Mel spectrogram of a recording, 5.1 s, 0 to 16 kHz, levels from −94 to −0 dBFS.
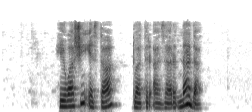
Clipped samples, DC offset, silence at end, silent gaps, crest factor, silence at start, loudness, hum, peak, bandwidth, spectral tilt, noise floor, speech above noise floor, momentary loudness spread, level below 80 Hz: under 0.1%; under 0.1%; 1.05 s; none; 16 dB; 1.15 s; -16 LUFS; none; -2 dBFS; 8 kHz; -5 dB/octave; -76 dBFS; 61 dB; 9 LU; -58 dBFS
